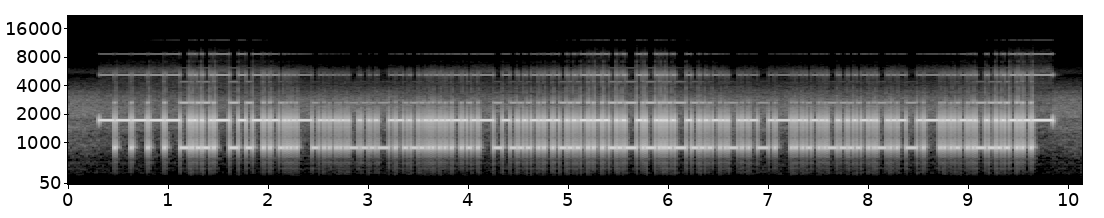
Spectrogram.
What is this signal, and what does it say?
RTTY (45.45 baud, 850 Hz shift), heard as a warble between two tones, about 1310 Hz centre. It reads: OM4NJE TU F2O CQ CQ TEST CE5FCE CE5FCE CQ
